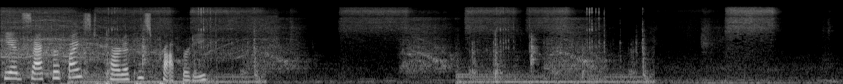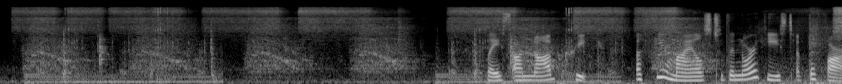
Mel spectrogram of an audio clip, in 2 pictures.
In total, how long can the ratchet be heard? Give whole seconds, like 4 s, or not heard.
8 s.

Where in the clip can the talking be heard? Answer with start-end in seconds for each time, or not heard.
0.0-2.1, 13.3-16.8.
